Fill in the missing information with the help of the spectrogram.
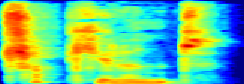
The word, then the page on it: truculent: British English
